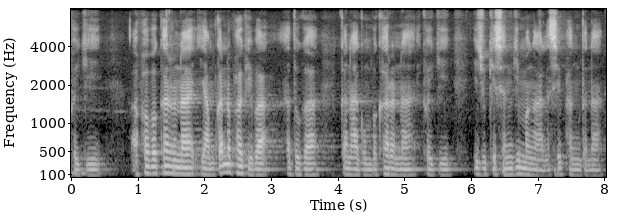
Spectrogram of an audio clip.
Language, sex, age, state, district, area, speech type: Manipuri, male, 30-45, Manipur, Thoubal, rural, spontaneous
